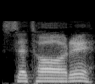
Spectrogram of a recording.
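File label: "setare", Persian, male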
